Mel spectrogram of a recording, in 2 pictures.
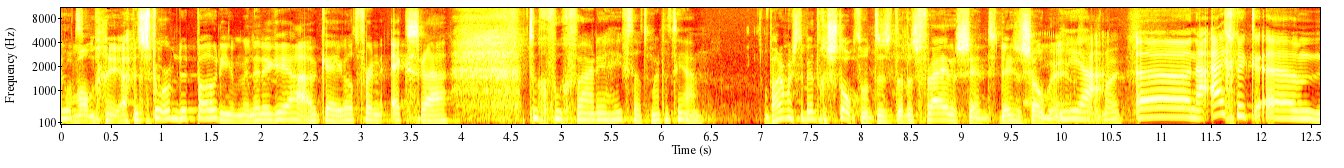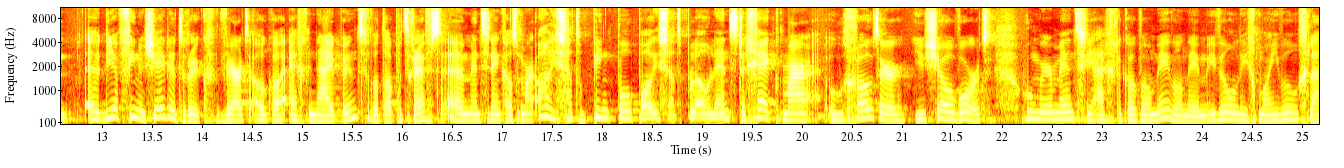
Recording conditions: busy venue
